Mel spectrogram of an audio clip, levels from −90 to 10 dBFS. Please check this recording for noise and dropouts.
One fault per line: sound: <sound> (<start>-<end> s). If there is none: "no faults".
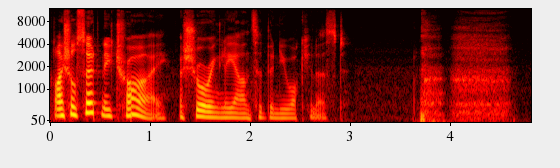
sound: breath (3.6-4.7 s)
